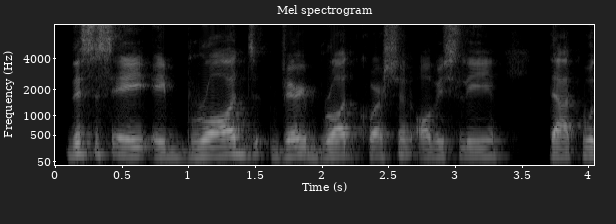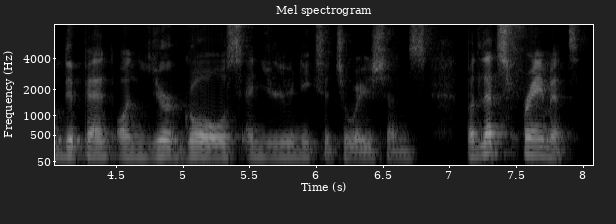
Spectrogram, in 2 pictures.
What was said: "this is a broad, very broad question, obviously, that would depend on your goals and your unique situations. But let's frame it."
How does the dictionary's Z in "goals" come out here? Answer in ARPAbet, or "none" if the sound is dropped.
S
